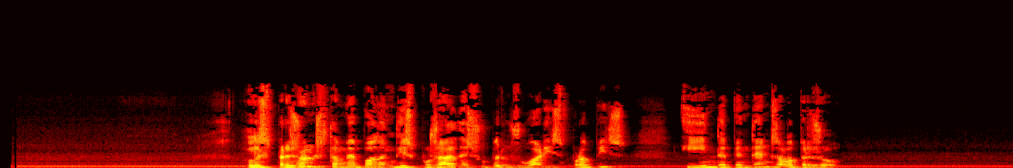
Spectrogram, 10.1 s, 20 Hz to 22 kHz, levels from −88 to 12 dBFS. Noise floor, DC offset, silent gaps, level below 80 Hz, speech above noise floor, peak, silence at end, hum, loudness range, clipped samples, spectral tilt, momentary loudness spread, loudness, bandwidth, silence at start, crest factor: -53 dBFS; under 0.1%; none; -68 dBFS; 31 dB; -2 dBFS; 1.75 s; none; 6 LU; under 0.1%; -4.5 dB/octave; 14 LU; -22 LUFS; 11.5 kHz; 0.35 s; 22 dB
